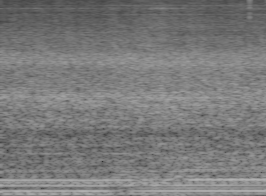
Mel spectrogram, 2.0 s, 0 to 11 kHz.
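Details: Crash-damaged McLaren 600LT being rebuilt, started with pyro fuse jumped and a broken radiator so run only briefly: deep steady rumble at even pitch, no knocks, ticks or whine; clean healthy idle, dash clear of faults.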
